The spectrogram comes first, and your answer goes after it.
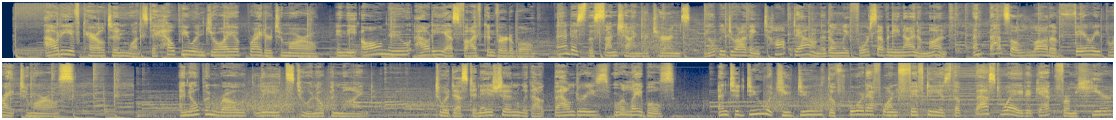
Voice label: english american automotive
